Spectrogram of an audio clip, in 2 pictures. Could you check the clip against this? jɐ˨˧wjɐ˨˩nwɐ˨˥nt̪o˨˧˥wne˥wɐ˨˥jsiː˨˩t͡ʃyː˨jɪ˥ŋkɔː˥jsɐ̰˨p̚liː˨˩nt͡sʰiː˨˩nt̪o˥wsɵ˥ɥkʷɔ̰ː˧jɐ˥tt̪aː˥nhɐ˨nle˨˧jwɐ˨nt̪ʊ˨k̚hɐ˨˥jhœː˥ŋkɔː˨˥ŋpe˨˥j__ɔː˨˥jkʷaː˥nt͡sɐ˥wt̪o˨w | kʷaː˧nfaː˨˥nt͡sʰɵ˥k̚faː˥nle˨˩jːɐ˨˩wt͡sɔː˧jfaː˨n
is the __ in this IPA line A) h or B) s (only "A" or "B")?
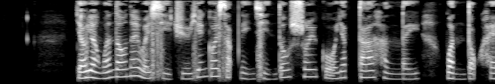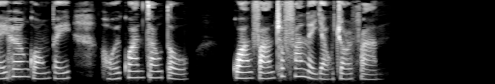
A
